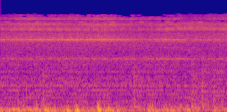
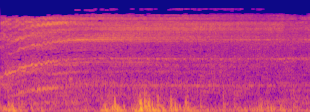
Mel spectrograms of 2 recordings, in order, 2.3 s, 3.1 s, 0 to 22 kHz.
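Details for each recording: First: Radio Shack Sonic Thunder RC truck (Tamiya Midnight Pumpkin clone), modded, two-speed gearbox in high gear on 3S: steady motor whine with rough clunks and rattles when braking; gears crunch instead of holding. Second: Radio Shack Sonic Thunder RC truck (Tamiya Midnight Pumpkin clone), modded, two-speed on 3S: gears skipped in low, switched to high; high whining motor pitch climbs and holds, no gear-skipping clatter; normal running in high gear.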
